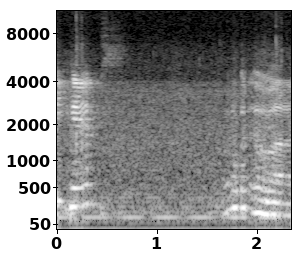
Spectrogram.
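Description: Voices from a live comedy podcast played in the background: a short high-pitched voice sound just after the start, a lull, then talking starting again near the end. A faint steady low hum runs underneath.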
